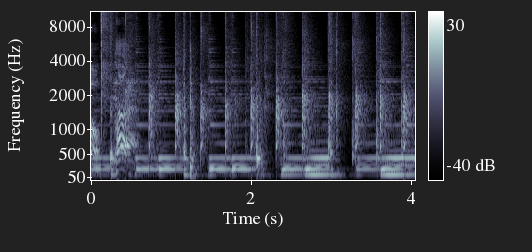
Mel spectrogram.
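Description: Guitar strummed in a steady rhythm, about four strokes a second, working through a repeating chord pattern.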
